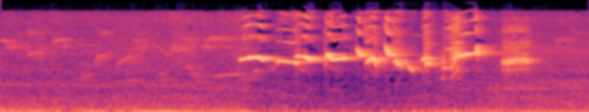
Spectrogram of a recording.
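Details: Oriental magpie-robin singing: after a low rumbling start, a burst of rich, varied whistled notes and quick chirps arrives midway and runs for about two seconds before ending on a clear whistle, over a steady low background hum.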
